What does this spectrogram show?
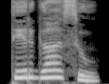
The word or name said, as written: ತಿರ್ಗಾಸು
